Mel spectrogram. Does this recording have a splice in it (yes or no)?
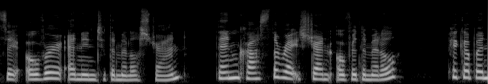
yes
